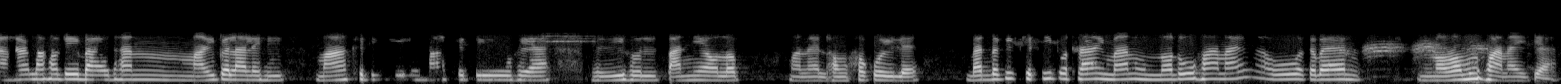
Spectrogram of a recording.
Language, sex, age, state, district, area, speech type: Assamese, male, 60+, Assam, Majuli, urban, conversation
